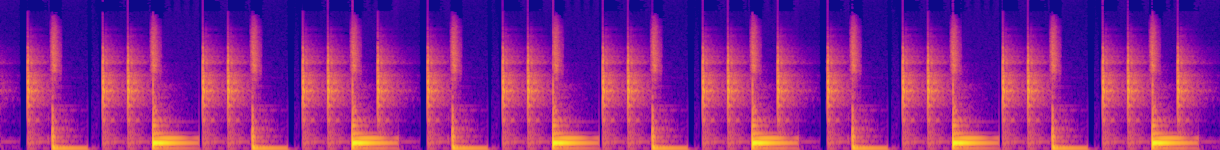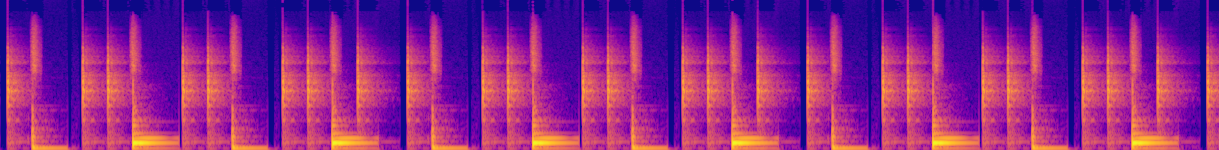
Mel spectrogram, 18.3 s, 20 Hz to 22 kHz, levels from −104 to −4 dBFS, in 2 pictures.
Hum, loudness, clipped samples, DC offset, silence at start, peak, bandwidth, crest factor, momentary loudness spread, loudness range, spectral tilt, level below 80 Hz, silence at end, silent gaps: none; -20 LUFS; under 0.1%; under 0.1%; 0.2 s; 0 dBFS; 11.5 kHz; 20 dB; 12 LU; 0 LU; -5 dB/octave; -38 dBFS; 0 s; none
